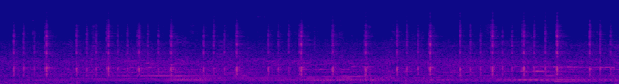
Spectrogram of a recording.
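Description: A marching band's horns play soft sustained notes.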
